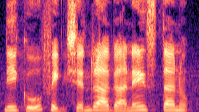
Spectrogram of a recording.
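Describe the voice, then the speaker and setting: A woman's voice: mid-range voice, moderate pace, natural voice. A woman voicing a helpful village relative, familiar and questioning, in a moral story. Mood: concerned.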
